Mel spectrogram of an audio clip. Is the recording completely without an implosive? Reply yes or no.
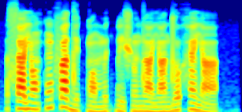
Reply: yes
